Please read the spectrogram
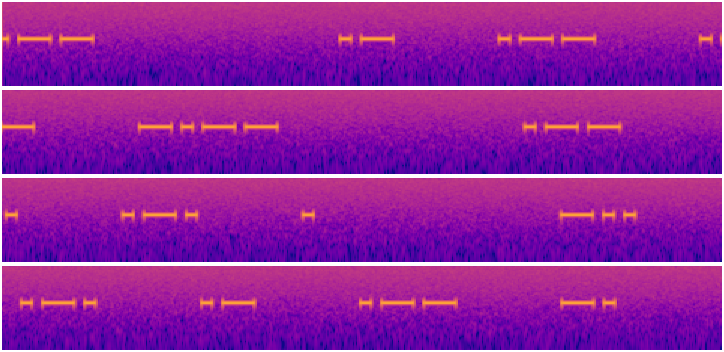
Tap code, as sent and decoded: none

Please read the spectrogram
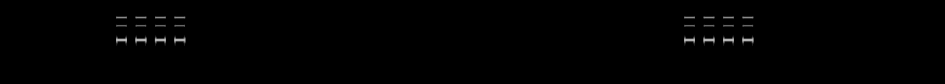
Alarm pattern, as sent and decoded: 4 beeps and a pause
temporal four

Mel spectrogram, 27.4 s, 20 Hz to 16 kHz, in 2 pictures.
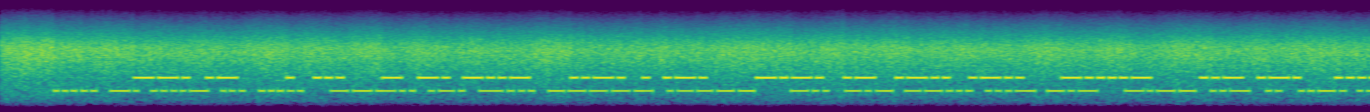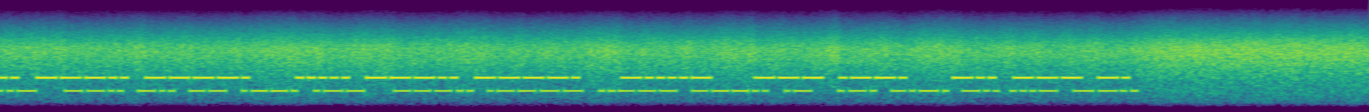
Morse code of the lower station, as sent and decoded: ..... -. ....- ... ..... / ---.. .-. -... ----- .---- / -.. -.- --... ...- -.- / -.-- ..- .. ..-. ...- / --.. -.. -- .--. .-- / ---.. .---- ..--- ---.. .- / .-. -.-. -.. ...- --..
5N4S5 8RB01 DK7VK YUIFV ZDMPW 8128A RCDVZ

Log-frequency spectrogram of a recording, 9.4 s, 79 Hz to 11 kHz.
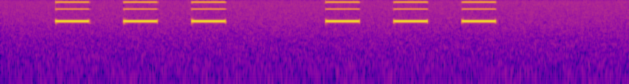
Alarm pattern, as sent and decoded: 3 beeps and a pause
temporal three

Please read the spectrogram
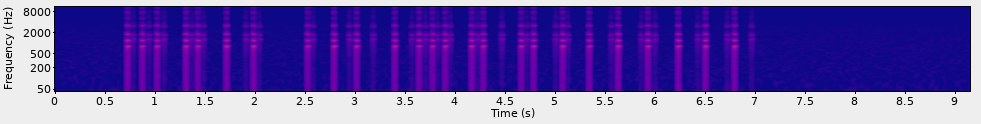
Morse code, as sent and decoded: ... .. -. / . -- -... .- .-. --. ---
SIN EMBARGO

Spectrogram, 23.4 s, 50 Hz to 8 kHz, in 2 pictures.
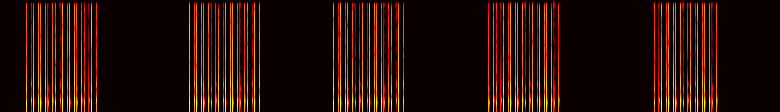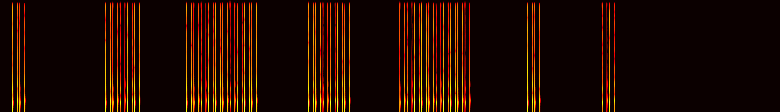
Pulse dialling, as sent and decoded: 10 / 10 / 10 / 10 / 9 / 2 / 5 / 10 / 6 / 10 / 2 / 2
0 0 0 0 9 2 5 0 6 0 2 2

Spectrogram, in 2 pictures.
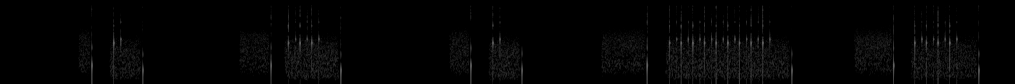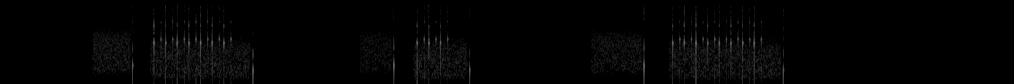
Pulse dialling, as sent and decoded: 1 / 3 / 1 / 9 / 4 / 7 / 3 / 8
1 3 1 9 4 7 3 8

